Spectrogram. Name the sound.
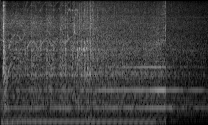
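car interior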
